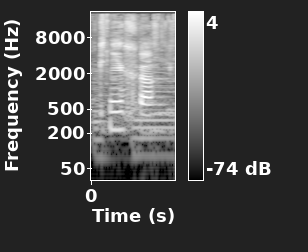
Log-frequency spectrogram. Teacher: She pronounces the g sound a little bit h.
